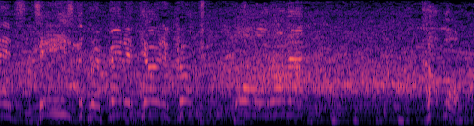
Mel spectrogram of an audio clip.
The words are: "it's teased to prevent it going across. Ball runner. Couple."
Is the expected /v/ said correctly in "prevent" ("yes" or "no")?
no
